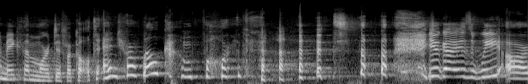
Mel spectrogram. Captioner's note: laughing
